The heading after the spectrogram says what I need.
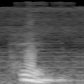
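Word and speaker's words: quey: Because that word there is not "que." It is "key." That word Q U E Y has the same pronunciation as K E Y.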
